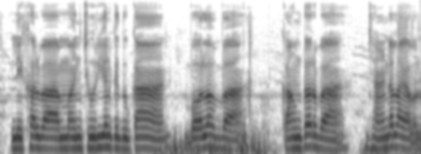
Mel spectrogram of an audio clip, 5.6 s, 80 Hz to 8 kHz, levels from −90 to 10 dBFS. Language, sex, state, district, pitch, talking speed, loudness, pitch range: Bhojpuri, male, Uttar Pradesh, Ghazipur, 160 Hz, 115 wpm, -19 LUFS, 155-170 Hz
